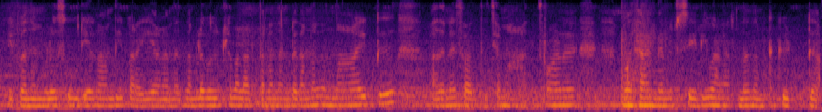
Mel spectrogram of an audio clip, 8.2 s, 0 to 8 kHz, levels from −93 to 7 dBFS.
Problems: constant background noise, low volume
